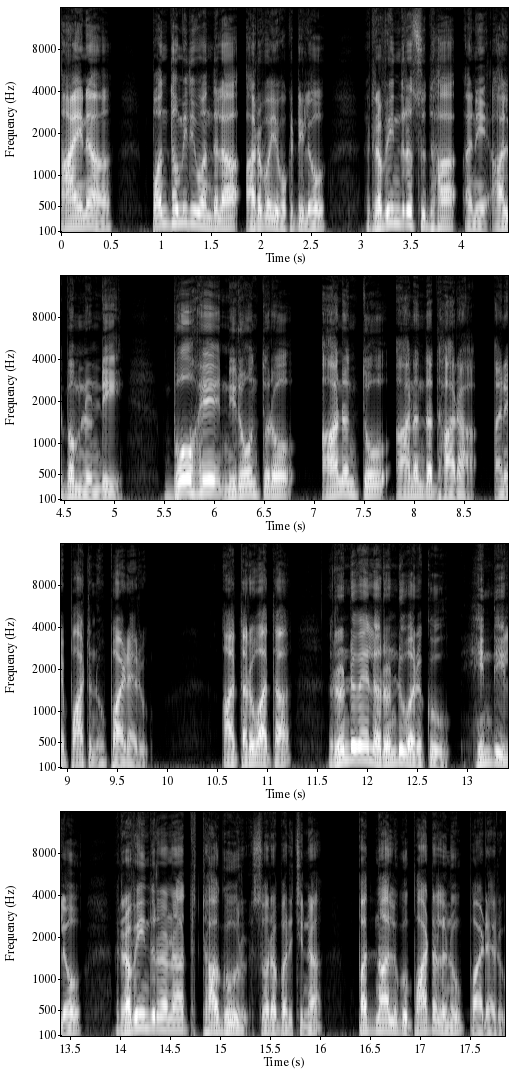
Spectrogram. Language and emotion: Telugu, neutral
